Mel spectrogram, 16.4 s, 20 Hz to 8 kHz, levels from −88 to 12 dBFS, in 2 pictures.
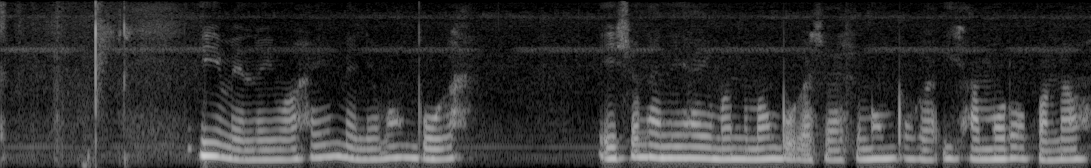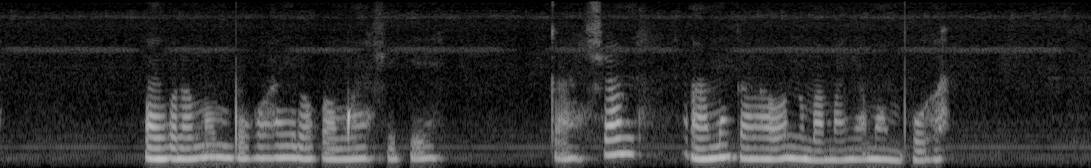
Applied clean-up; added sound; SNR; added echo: none; none; none; none.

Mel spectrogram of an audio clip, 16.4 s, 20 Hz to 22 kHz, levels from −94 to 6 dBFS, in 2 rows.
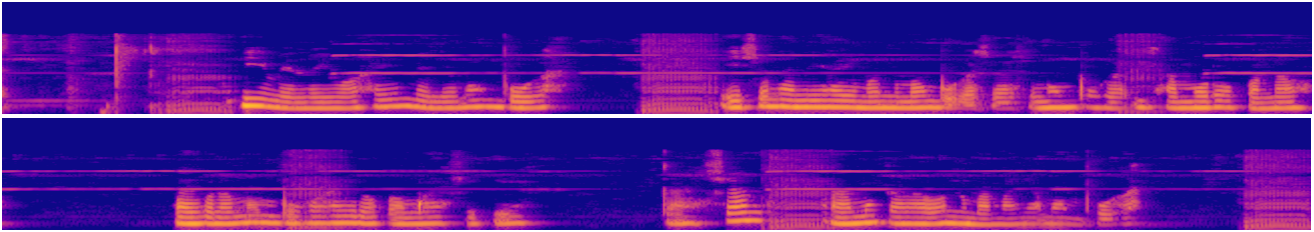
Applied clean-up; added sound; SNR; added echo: classical method log-MMSE.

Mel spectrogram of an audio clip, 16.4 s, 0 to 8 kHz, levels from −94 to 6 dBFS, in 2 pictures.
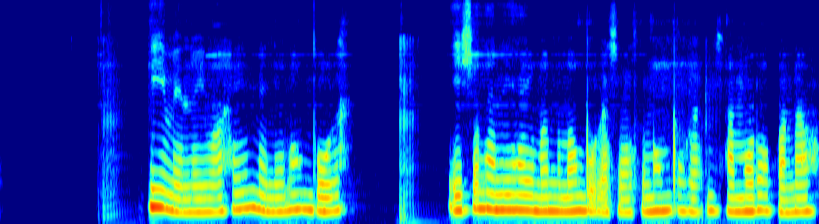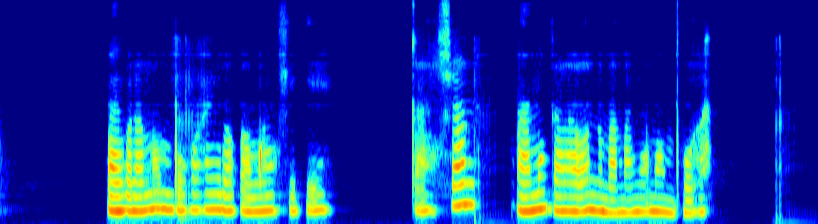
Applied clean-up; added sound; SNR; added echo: neural mask model DeepFilterNet 3.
